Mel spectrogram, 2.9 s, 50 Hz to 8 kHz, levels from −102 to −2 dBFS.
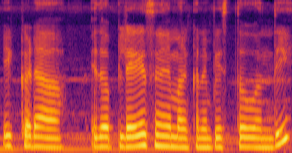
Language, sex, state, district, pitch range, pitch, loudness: Telugu, female, Andhra Pradesh, Annamaya, 175-195 Hz, 185 Hz, -16 LUFS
